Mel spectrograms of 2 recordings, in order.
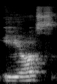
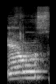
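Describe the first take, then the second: First: The word is said with English pronunciation. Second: The word is said with Greek pronunciation. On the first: "a lot of people are used to saying Eos" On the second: "Eos would be the correct Greek pronunciation"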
